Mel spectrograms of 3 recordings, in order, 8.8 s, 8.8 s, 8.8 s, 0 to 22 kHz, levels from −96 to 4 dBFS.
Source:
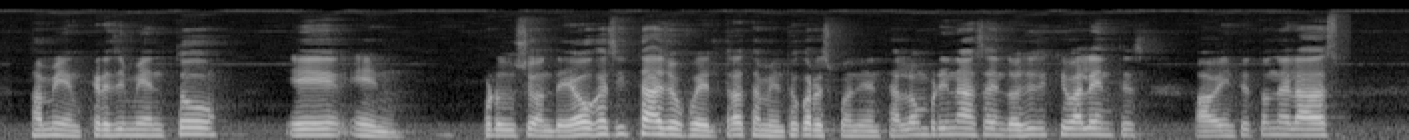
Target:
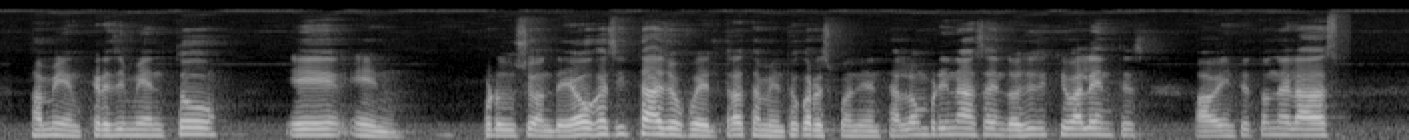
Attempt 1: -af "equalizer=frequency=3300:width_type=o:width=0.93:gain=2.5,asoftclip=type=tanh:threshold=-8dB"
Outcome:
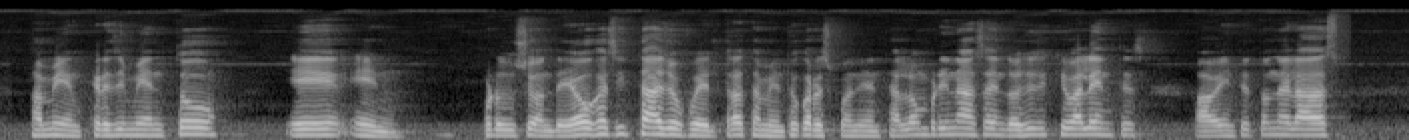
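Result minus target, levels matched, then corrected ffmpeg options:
4,000 Hz band +8.0 dB
-af "equalizer=frequency=3300:width_type=o:width=0.93:gain=-8.5,asoftclip=type=tanh:threshold=-8dB"

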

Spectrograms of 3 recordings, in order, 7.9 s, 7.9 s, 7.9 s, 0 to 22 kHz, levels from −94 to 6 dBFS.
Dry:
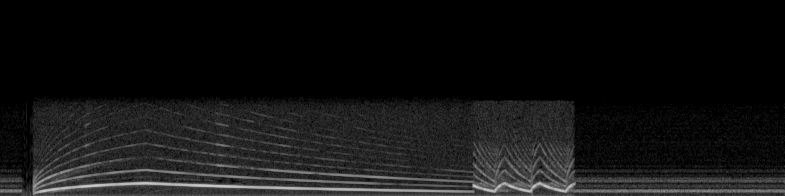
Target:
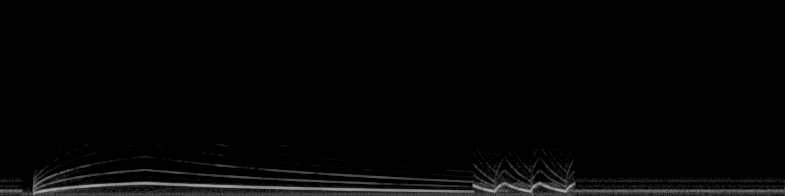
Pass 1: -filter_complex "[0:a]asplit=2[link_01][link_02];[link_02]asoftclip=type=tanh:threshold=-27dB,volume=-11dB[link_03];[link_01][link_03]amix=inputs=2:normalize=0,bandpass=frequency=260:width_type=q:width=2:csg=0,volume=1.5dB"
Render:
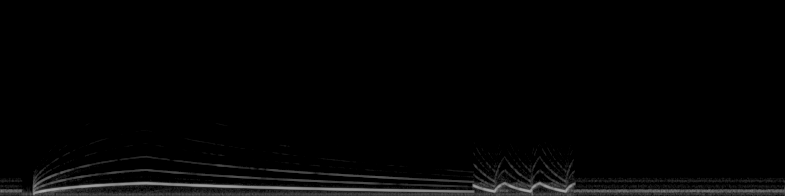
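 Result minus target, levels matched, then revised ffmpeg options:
soft clipping: distortion +12 dB
-filter_complex "[0:a]asplit=2[link_01][link_02];[link_02]asoftclip=type=tanh:threshold=-16dB,volume=-11dB[link_03];[link_01][link_03]amix=inputs=2:normalize=0,bandpass=frequency=260:width_type=q:width=2:csg=0,volume=1.5dB"

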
